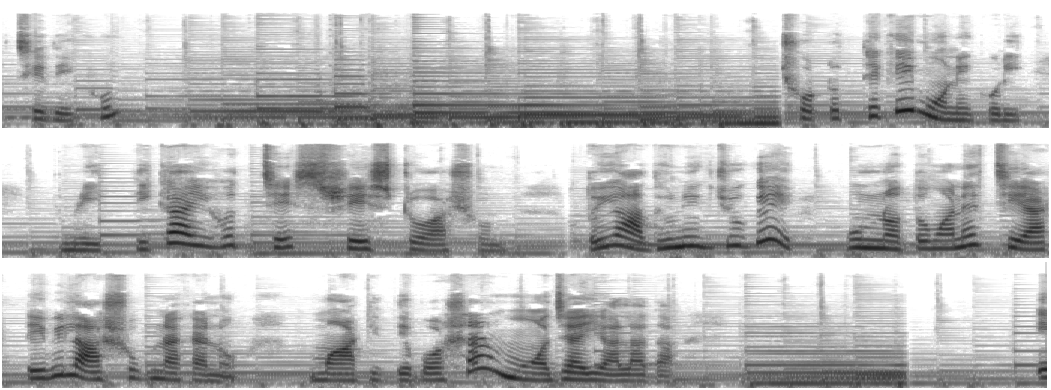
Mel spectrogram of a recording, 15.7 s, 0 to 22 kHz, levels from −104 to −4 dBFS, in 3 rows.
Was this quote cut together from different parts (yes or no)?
yes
